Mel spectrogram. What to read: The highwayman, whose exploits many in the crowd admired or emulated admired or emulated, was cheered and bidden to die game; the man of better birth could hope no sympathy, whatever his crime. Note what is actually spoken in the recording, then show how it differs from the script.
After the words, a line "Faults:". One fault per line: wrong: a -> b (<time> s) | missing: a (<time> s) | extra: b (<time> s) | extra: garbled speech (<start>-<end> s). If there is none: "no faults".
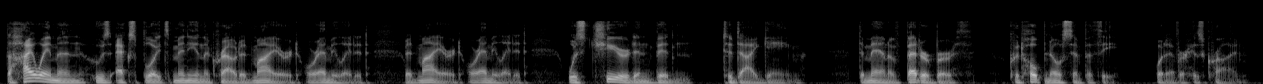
The highwayman, whose exploits many in the crowd admired or emulated admired or emulated, was cheered and bidden to die game; the man of better birth could hope no sympathy, whatever his crime.
Faults:
no faults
